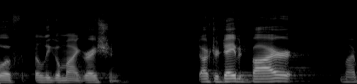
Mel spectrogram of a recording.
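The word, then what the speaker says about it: Bier: David Byer, am I pronouncing your name correctly? Beer like the beverage.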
